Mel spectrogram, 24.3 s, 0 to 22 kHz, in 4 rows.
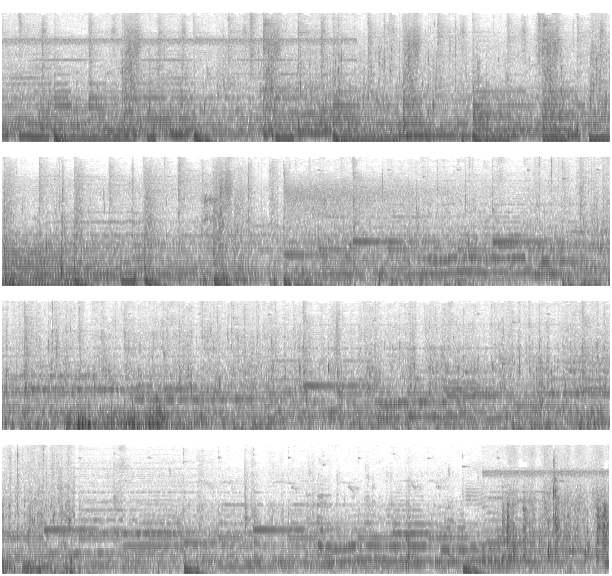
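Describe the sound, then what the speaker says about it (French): Cassava pieces are washed and rinsed in water, with continuous splashing, sloshing and squelching of the pieces being handled, close and busy throughout. "on va continuer à laver encore et encore le manioc. On va rincer environ 5 fois"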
